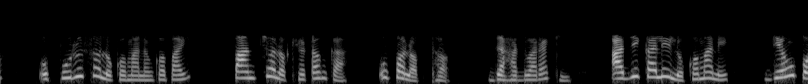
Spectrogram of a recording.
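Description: From 2.47 to 5.50 s, and again from 7.72 s to the end, there's an AMR rate drop. The speech turns rougher and buzzier with no gap or band change, which fits the codec stepping down from 12.2 to 5.9 kbps to protect a weak link.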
